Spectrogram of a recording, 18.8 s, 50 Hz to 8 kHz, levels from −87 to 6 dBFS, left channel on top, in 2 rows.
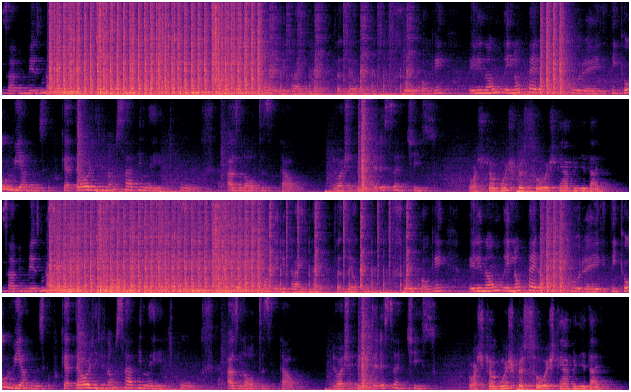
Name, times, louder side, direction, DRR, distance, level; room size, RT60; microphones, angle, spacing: voice 1, 0.0-1.3 1.8-2.1 2.8-3.7 3.9-6.6 7.0-10.0 10.3-11.8 12.1-13.8 14.4-15.8, right 1 dB, 25° right, 6 dB, 2.1 m, -30 dB
sound 1, 0.7-9.6 10.5-12.9 13.2-13.3 13.6-13.8 14.3-14.9 16.1-16.3 16.9-17.5, left 1 dB, 20° left, 2.1 m, -25 dB
voice 2, 0.7-2.0 14.6-14.8 16.4-18.4, right 1 dB, 45° right, 9 dB, 1.2 m, -27 dB
sound 2, 3.0-3.4 3.8-4.8 5.1-6.2, right 1 dB, 85° right, 3.0 m, -29 dB
18.0 x 7.8 x 9.5 m, 0.83 s
head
